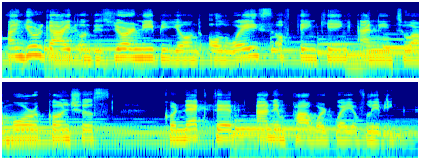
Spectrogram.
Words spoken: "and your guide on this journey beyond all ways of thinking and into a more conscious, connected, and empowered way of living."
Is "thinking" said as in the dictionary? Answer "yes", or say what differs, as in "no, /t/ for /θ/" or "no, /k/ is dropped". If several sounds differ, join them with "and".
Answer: yes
